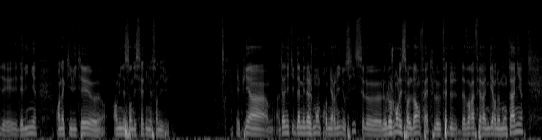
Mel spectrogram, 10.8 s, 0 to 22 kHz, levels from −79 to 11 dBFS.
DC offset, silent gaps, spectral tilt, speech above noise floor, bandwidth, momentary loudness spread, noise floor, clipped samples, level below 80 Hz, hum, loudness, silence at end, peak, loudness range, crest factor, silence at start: under 0.1%; none; -6.5 dB/octave; 27 dB; 14.5 kHz; 12 LU; -65 dBFS; under 0.1%; -56 dBFS; none; -38 LUFS; 0 s; -12 dBFS; 5 LU; 26 dB; 0 s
